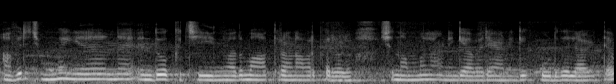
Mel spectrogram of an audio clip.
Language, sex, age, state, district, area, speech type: Malayalam, female, 18-30, Kerala, Idukki, rural, spontaneous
